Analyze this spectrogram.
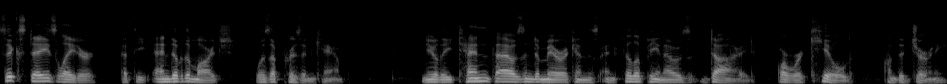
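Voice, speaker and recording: A man with a normal speaking voice and fairly low pitch talks at a moderate pace with lively intonation. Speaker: TV news reporter. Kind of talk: TV news feature narration.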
